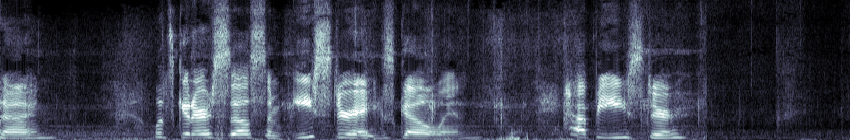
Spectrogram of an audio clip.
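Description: A woman talks cheerfully and close up.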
